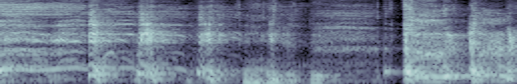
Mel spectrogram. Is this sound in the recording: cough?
yes

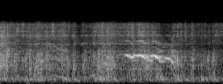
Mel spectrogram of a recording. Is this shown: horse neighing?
yes

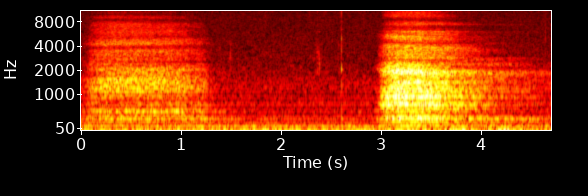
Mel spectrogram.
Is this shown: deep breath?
yes

